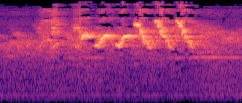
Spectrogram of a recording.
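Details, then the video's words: Coleiro pardo double-collared seedeater in the tui tui song style, giving a clear high phrase of sharp whistled notes that slur up and down, rattled off in quick succession for about a second. "COLEIRO PARDO COM CANTO TUI TUI"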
